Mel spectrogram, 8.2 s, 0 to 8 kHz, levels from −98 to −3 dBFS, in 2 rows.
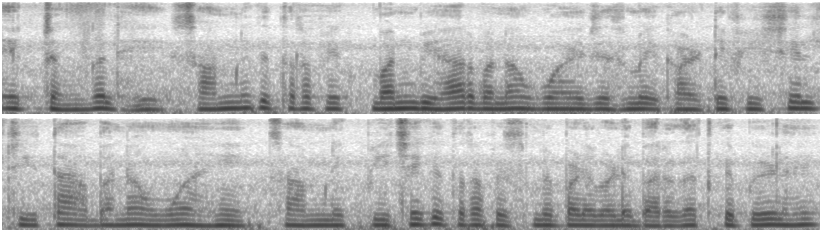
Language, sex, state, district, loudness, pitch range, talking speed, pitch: Hindi, male, Maharashtra, Pune, -35 LUFS, 140-150 Hz, 205 wpm, 145 Hz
